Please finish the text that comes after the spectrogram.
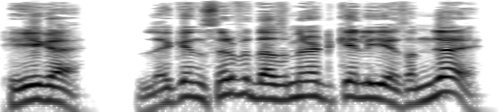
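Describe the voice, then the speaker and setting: A man voicing a scornful village policeman in a storybook tale, gruff, bossy and sneering. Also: on the high side, lively intonation, moderate pace, background noise, pitched below the performer's own voice, natural voice. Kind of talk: acted storybook dialogue.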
